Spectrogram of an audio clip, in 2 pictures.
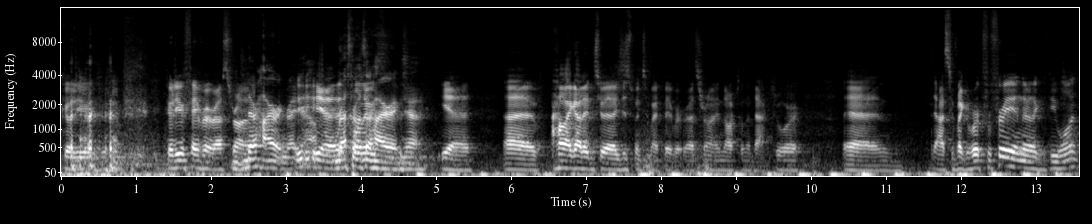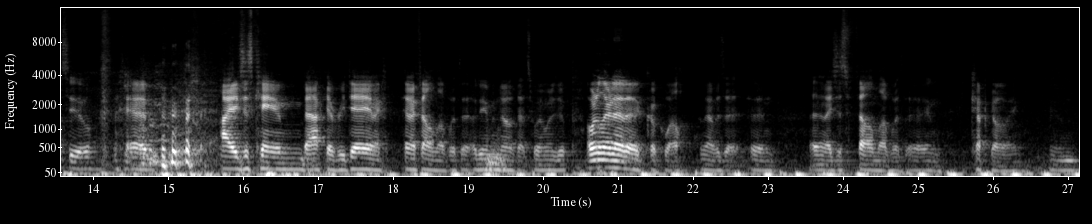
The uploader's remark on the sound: Snacky Tunes Salon Live at ChowNow. This week we kicked off Snacky Tunes Salon, our new live series in partnership with ChowNow .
